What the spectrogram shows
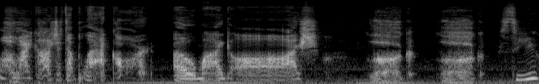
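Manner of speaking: breathy, whispered, otherworldly demon voice. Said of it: "Where's this demon voice?".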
